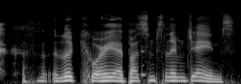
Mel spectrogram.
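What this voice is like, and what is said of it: Bad put-on British accent. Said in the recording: “my horrible British accent.”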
